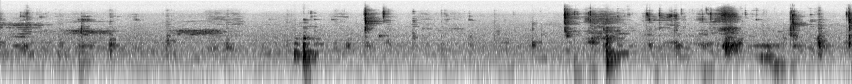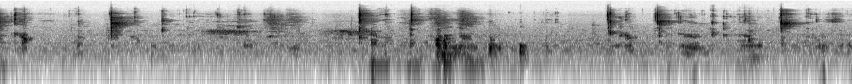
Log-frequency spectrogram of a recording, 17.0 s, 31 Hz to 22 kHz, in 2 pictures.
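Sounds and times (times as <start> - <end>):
person chewing food: 0.0 - 17.0.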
